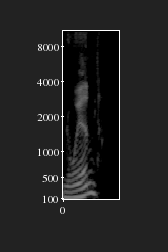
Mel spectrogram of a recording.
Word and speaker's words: Nguyen: Nguyen, is it Nguyen? – Nguyen. Yeah.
